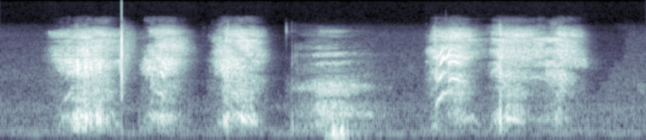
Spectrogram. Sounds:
Sniff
